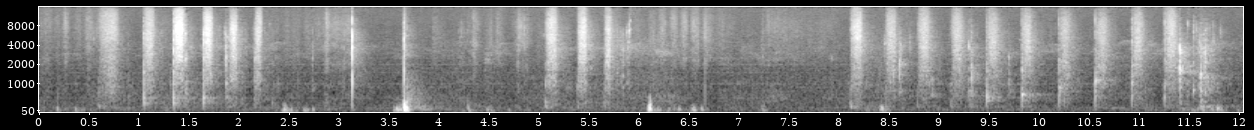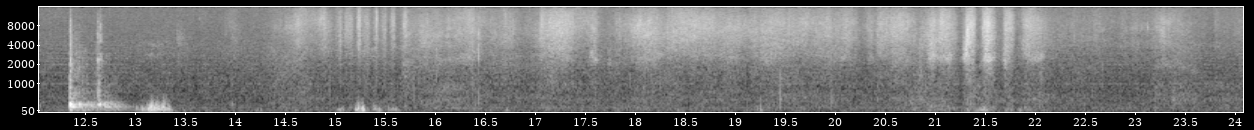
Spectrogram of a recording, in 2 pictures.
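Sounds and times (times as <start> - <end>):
hands massaging hair crackling: 14.5 - 22.2.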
